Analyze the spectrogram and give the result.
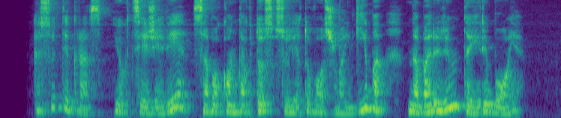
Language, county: Lithuanian, Šiauliai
